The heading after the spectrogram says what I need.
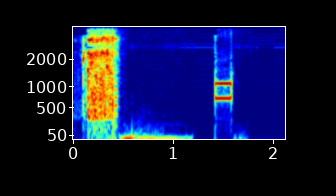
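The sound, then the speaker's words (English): A short electronic beep sounds from a two-way radio after the transmitter is unkeyed, preceded by a brief burst of static hiss; the beep is a single clipped tone, and no voices are heard. “what's that beeping about? The beeping after every time either one of us unkeys?”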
